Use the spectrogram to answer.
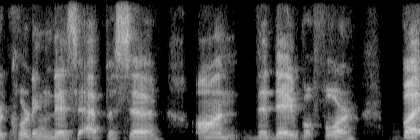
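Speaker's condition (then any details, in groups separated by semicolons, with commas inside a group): Traumatic brain injury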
